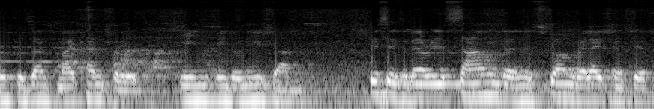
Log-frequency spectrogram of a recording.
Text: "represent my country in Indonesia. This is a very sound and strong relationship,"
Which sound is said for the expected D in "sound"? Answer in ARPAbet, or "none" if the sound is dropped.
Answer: D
